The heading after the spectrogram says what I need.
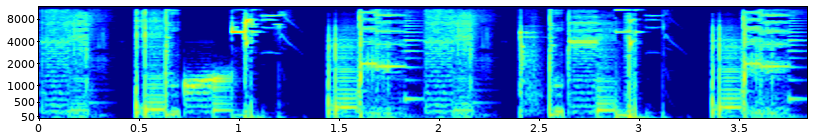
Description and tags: Elctroid 125bpm05 LoopCache AbstractPercussion
Abstract Percussion Loops made from field recorded found sounds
